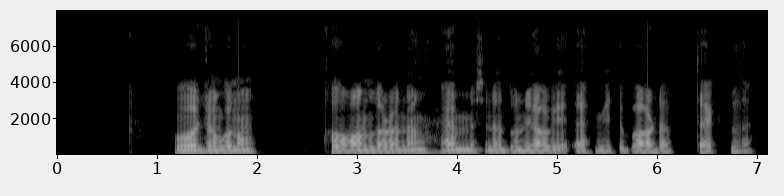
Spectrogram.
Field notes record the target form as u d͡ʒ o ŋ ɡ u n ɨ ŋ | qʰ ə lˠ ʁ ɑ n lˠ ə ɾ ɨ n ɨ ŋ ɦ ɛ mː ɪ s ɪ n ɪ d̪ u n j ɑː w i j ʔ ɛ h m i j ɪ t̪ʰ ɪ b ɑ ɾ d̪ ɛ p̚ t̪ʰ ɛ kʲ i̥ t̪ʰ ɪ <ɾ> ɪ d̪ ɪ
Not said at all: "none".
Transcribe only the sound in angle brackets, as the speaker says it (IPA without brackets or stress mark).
l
